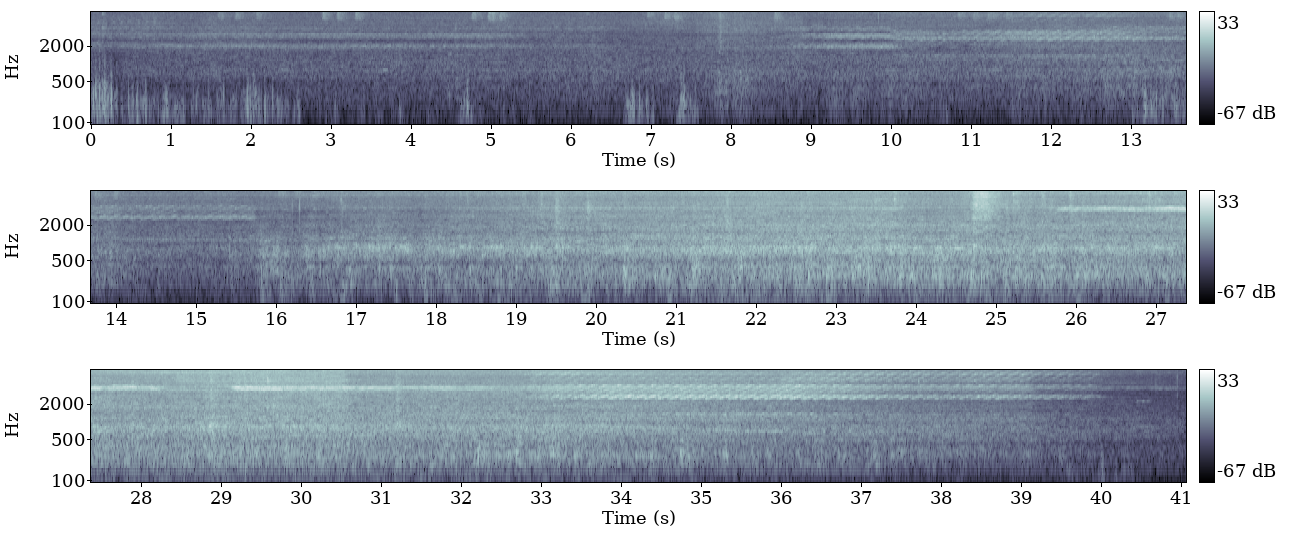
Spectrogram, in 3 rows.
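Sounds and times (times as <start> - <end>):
train running noise: 0.0 - 41.0
high wheel squeal: 8.8 - 15.8, 24.7 - 41.0.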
